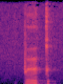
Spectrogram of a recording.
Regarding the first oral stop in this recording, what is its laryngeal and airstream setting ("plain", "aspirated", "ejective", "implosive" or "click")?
plain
